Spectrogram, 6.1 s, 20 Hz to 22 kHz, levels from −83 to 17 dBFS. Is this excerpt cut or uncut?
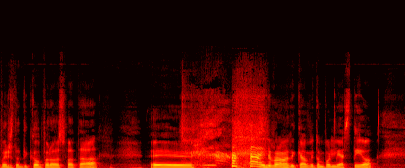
uncut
